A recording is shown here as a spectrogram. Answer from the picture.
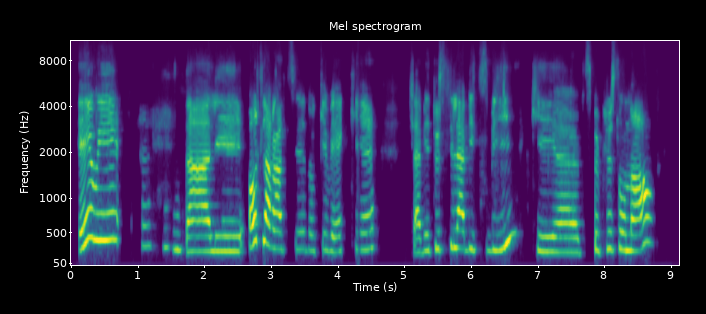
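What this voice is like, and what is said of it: Québécois French accent. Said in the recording (French): “Tu as un accent. du Québec peut-être”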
